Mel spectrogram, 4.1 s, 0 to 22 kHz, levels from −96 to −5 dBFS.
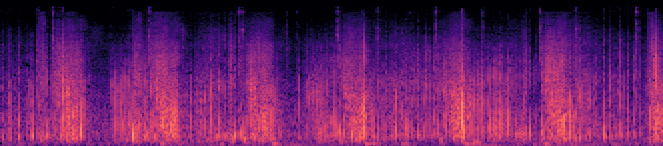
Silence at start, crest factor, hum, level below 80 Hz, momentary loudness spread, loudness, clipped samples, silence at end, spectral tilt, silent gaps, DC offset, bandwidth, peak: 0 s; 30 dB; none; -56 dBFS; 8 LU; -33 LUFS; under 0.1%; 0 s; -4 dB/octave; none; under 0.1%; 18 kHz; -4 dBFS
